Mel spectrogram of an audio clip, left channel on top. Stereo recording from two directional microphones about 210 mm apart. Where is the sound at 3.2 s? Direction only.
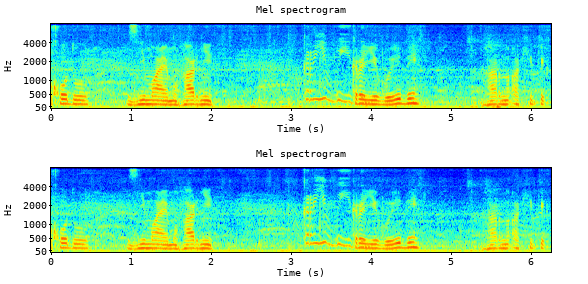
30° right (ahead or behind).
